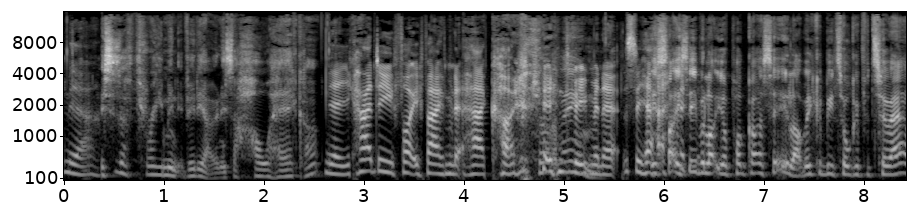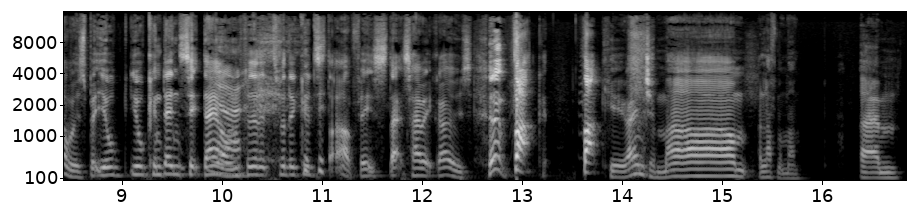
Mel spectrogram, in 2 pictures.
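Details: Tourette syndrome vocal tics with coprolalia in an adult man; tics began at 14 after a minor ski fall, motor tics first, then vocal tics 4–5 months later; involuntary, worse when nervous.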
